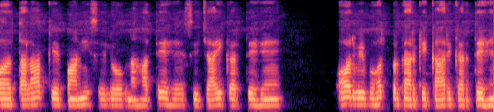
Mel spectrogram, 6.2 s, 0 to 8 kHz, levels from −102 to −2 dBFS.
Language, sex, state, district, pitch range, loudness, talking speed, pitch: Hindi, male, Bihar, Lakhisarai, 120-130 Hz, -20 LUFS, 185 wpm, 125 Hz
